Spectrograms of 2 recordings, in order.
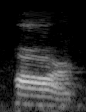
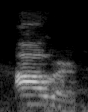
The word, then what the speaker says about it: hour: Like if I'm saying H-O-U-R, we do not pronounce it as har. We are going to pronounce it as our.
